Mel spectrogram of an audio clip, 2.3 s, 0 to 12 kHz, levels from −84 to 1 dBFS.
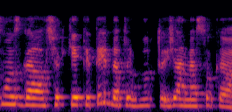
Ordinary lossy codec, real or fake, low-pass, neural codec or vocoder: MP3, 64 kbps; fake; 7.2 kHz; codec, 16 kHz, 8 kbps, FreqCodec, larger model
